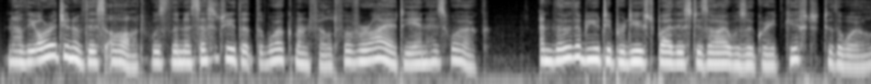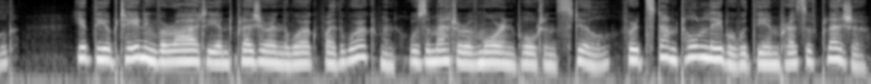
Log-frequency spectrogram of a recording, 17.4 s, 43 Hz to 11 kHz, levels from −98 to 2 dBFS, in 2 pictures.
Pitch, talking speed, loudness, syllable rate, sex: 190 Hz, 215 wpm, -15 LUFS, 5.7 syllables/s, female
